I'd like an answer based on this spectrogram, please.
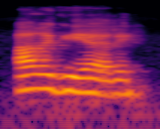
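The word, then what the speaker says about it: Alighieri: useful to everybody okay his last name is alegri thank you lord um laura thank you i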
